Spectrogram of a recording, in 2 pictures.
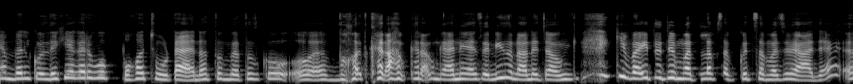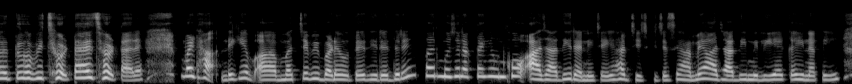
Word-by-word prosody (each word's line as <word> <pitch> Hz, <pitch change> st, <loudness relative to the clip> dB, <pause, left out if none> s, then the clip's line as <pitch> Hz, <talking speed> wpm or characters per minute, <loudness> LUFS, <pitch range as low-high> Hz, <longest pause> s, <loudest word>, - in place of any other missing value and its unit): अ, 275 Hz, -, 0 dB
बिल्कुल। 265 Hz, -2 st, +2 dB
देखिए 260 Hz, +5 st, +1 dB
अगर 300 Hz, 0 st, +2 dB
वो 295 Hz, -, +3 dB, 0.2 s
बहुत 265 Hz, +5 st, +2 dB
छोटा 220 Hz, -4 st, +2 dB
है 190 Hz, 0 st, +4 dB
ना, 230 Hz, -, +3 dB
तो 260 Hz, -, 0 dB
मैं 230 Hz, -1 st, 0 dB
तो 250 Hz, +4 st, -3 dB
उसको 260 Hz, +1 st, -2 dB
अ, 215 Hz, -2 st, -1 dB, 0.2 s
बहुत 240 Hz, +2 st, 0 dB
ख़राब-ख़राब 270 Hz, -2 st, +2 dB
गाने 235 Hz, +2 st, +2 dB
ऐसे 240 Hz, -1 st, +1 dB
नहीं 275 Hz, +7 st, +3 dB
सुनाना 235 Hz, -5 st, +2 dB
चाहूँगी 270 Hz, -, -1 dB
कि 375 Hz, -, +7 dB
भाई 275 Hz, +1 st, +6 dB
तुझे 300 Hz, -1 st, +3 dB
मतलब 255 Hz, 0 st, +2 dB
सब 245 Hz, -5 st, -4 dB
कुछ 250 Hz, -2 st, -1 dB
समझ 220 Hz, -3 st, -1 dB
में 245 Hz, -2 st, +2 dB
आ 195 Hz, -1 st, +2 dB
जाए 215 Hz, -, -3 dB
अ, 275 Hz, -9 st, -1 dB
"तू 285 Hz, -, -1 dB
अभी 285 Hz, 0 st, +1 dB
छोटा 285 Hz, -1 st, +1 dB
है, 310 Hz, +1 st, +5 dB
छोटा 265 Hz, -10 st, 0 dB
रह," 210 Hz, +3 st, -4 dB, 0.4 s
बट 385 Hz, -3 st, +2 dB
हाँ, 295 Hz, -1 st, 0 dB
देखिए 235 Hz, +7 st, -3 dB
अ, 215 Hz, -5 st, -1 dB
बच्चे 225 Hz, +4 st, -4 dB
भी 265 Hz, +1 st, -2 dB
बड़े 225 Hz, 0 st, +1 dB
होते 215 Hz, -1 st, -3 dB
हैं 220 Hz, 0 st, -2 dB
धीरे-धीरे 220 Hz, -, -2 dB, 0.2 s
पर 390 Hz, -1 st, -1 dB
मुझे 370 Hz, 0 st, +1 dB
लगता 360 Hz, 0 st, -2 dB
है 365 Hz, -, -2 dB
कि 375 Hz, -, 0 dB
उनको 365 Hz, +1 st, 0 dB, 0.2 s
आज़ादी 225 Hz, +1 st, -1 dB
रहनी 195 Hz, -4 st, -3 dB
चाहिए 195 Hz, +2 st, -6 dB
हर 240 Hz, +1 st, -2 dB
चीज़ 195 Hz, -1 st, -10 dB
की, 190 Hz, -, -16 dB
जैसे 195 Hz, +5 st, -8 dB
हमें 215 Hz, +3 st, -3 dB
आज़ादी 225 Hz, -4 st, -1 dB
मिली 210 Hz, 0 st, -3 dB
है 225 Hz, -, -2 dB
कहीं 225 Hz, +1 st, -3 dB
न 195 Hz, -, -5 dB
कहीं 215 Hz, +3 st, -7 dB
240 Hz, 240 wpm, -20 LUFS, 220-275 Hz, 0.4 s, कि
